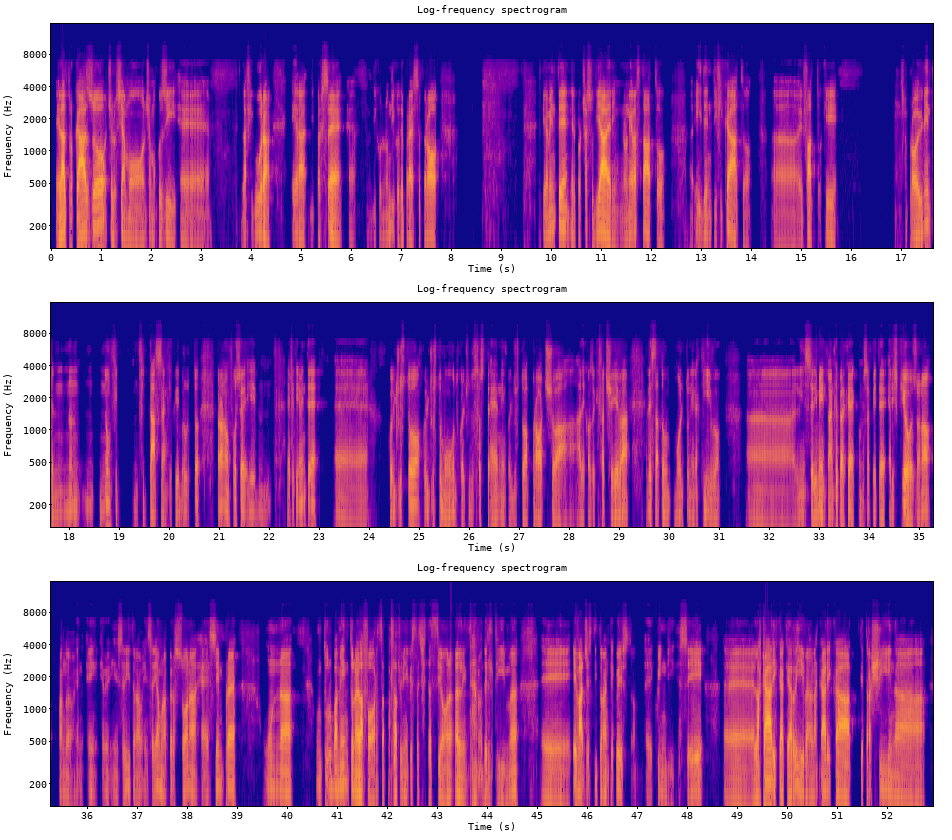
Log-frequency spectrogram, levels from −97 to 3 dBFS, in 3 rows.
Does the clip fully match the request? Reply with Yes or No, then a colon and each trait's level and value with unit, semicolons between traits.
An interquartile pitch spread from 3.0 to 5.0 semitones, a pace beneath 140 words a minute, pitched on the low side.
Yes: average, 4.4 semitones; average, 130 wpm; very low, 80 Hz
